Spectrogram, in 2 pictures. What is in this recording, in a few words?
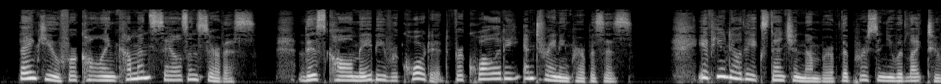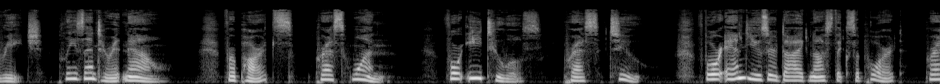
Voice Prompt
